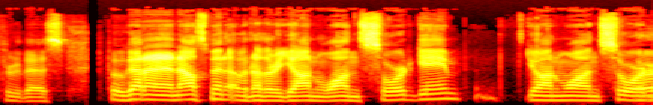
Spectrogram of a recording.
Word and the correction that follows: Xuan Yuan: Xuan Yuan Sword,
